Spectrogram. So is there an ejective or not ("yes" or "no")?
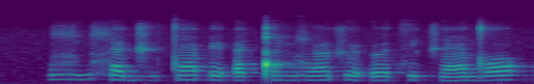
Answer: no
